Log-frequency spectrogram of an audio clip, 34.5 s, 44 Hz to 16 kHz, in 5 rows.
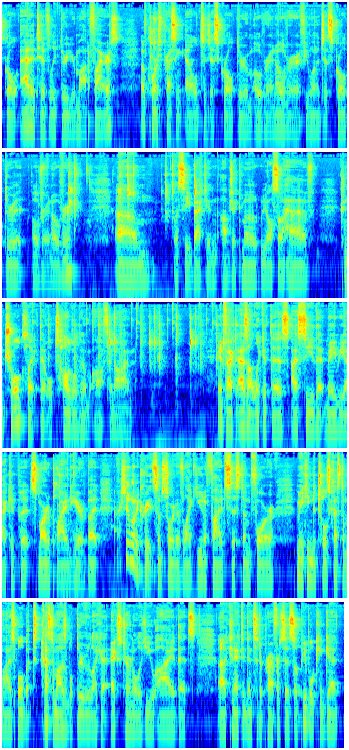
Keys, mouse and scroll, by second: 0.3-0.6 scroll down 4, 1.0-1.4 scroll up 4, 1.8-2.9 scroll up 6, 2.9 l, 3.2-4.6 scroll up 10, 4.6-7.5 scroll down 14, 7.5 l, 8.2 Escape, 9.4 q, 10.1 Tab, 10.7 q, 14.2 ctrl+click, 14.9-18.2 typing, 15.4 ctrl+click, 16.3 ctrl+click, 17.1 ctrl+click, 17.8 ctrl+click, 22.0 ctrl+click.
